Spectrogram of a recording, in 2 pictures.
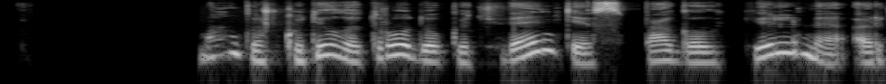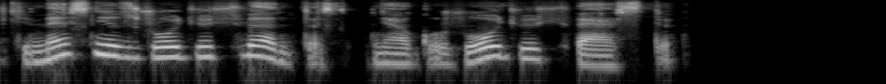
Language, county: Lithuanian, Alytus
